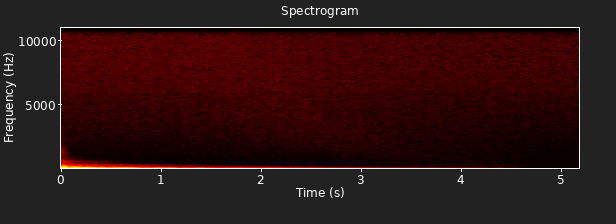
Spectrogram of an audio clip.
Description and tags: Symphonic Concert Bass Drum Vel07
Ludwig 40'' x 18'' suspended concert bass drum, recorded via overhead mics in multiple velocities.
orchestral, drum, symphonic, bass, concert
